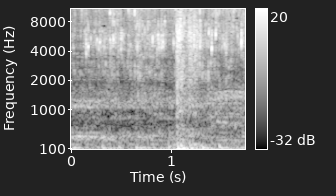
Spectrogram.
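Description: Gasoline poured around a door in a steady splashing stream, with a brief heavier gush partway through and no voices.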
